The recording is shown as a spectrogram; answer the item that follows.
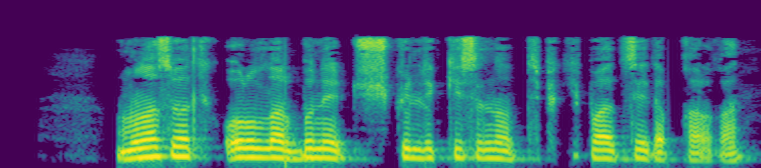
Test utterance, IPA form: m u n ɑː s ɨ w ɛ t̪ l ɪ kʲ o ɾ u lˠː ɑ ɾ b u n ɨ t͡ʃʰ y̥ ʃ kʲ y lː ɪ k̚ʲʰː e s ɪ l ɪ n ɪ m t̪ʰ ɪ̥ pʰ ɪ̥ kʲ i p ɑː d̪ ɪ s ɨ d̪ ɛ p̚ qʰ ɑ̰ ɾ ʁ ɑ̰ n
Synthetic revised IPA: m u n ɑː s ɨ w ɛ t̪ l ɪ kʲ o ɾ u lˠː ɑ ɾ b u n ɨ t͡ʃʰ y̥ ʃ kʲ y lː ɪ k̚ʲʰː e s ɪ l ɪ n ɪ ŋ t̪ʰ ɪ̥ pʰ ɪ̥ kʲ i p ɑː d̪ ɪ s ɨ d̪ ɛ p̚ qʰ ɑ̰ ɾ ʁ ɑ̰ n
